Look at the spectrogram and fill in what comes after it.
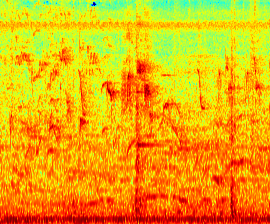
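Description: Several birds chirping, with short rising and falling calls scattered throughout, over a steady low hum.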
